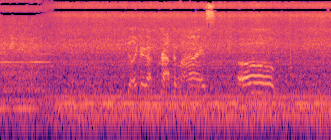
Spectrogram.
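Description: A combine harvester's engine drones steadily inside a cab.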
